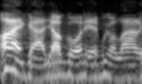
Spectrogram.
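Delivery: thick, hard-to-make-out, mumbled Southern voice. Recalling football practice, the speaker imitates his coach's funny voice. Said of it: "he had a funny voice".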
